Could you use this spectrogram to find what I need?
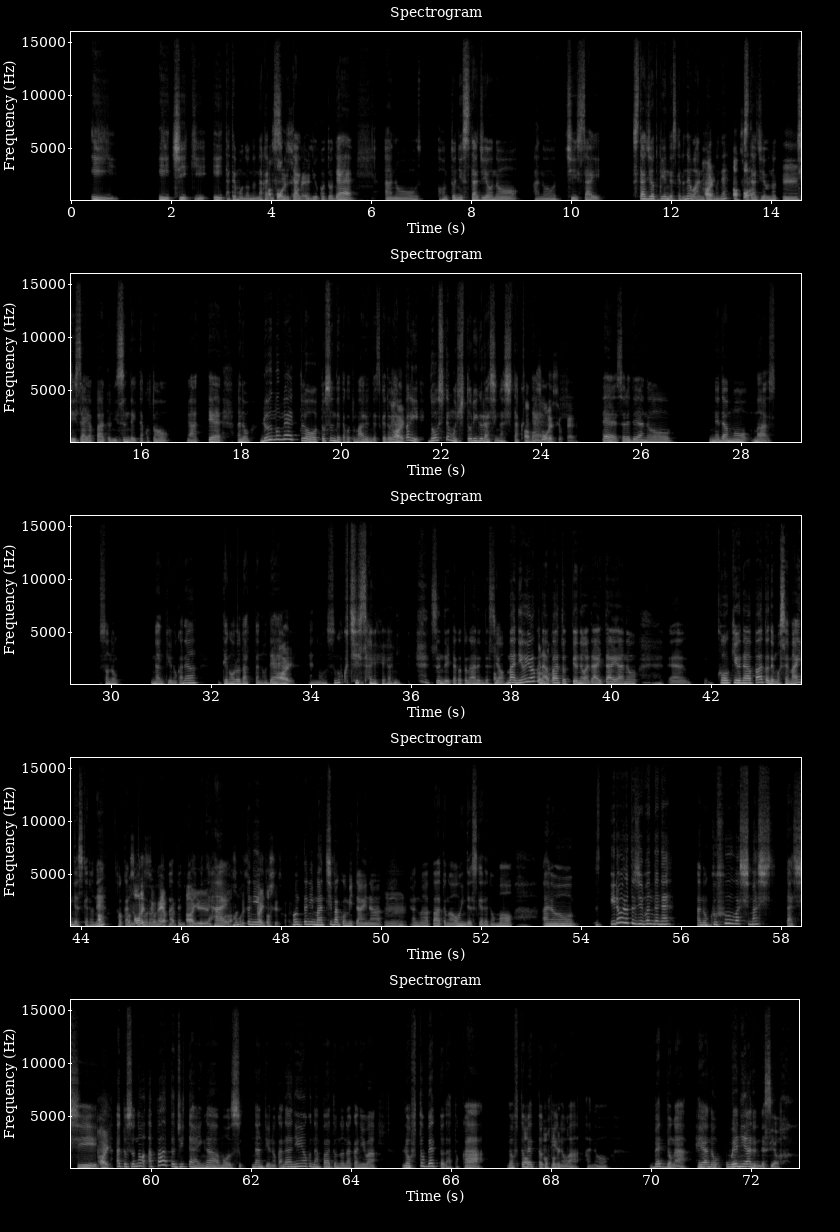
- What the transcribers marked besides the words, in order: in English: "スタジオ"; in English: "スタジオ"; other background noise; in English: "スタジオ"; other noise; laughing while speaking: "すごく小さい部屋に"; chuckle
- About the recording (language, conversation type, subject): Japanese, podcast, 狭い部屋を広く感じさせるには、どんな工夫をすればよいですか？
